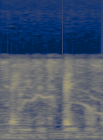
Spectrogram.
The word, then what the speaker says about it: Mavis Staples: Let me correct myself. I knew I was saying that woman's name wrong. Her name is Mavis Staples.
